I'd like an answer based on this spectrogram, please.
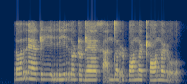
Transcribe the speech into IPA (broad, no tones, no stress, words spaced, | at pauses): ɾɤrɛːʈiː riroʈoɖɛː xa̰ndɤɾo̰ɭ pɔnɤ ʈʰɔnɤ ɳo̰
